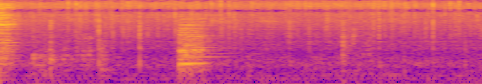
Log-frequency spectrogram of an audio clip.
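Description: Onions and ginger-garlic paste frying in oil for a home-made chicken mandi, a steady soft sizzle with light stirring and one brief louder clatter midway, no talking.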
